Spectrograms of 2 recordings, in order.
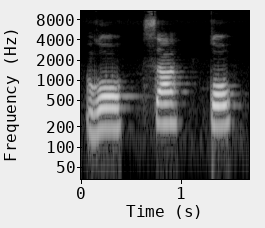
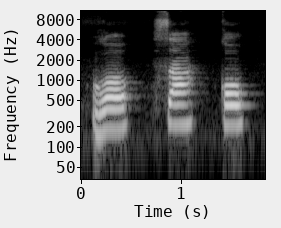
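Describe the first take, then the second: No difference in how they are said.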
